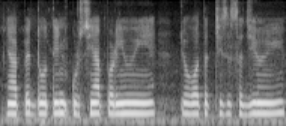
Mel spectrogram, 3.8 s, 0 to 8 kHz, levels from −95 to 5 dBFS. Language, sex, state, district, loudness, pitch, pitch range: Hindi, female, Uttar Pradesh, Lalitpur, -13 LUFS, 210 Hz, 205-210 Hz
